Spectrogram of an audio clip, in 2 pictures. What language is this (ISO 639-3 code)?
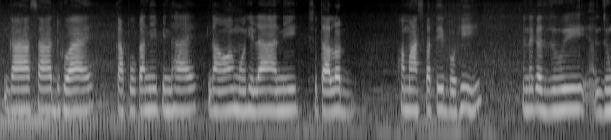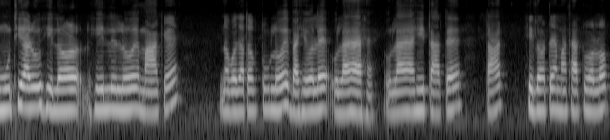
asm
